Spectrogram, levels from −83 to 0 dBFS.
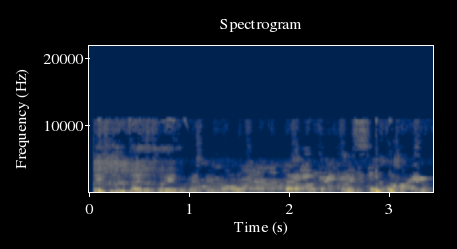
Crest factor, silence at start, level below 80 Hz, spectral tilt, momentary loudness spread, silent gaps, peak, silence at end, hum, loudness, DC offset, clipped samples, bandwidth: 24 dB; 0.05 s; -48 dBFS; -7.5 dB/octave; 12 LU; none; -6 dBFS; 0 s; none; -30 LUFS; under 0.1%; under 0.1%; 11.5 kHz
